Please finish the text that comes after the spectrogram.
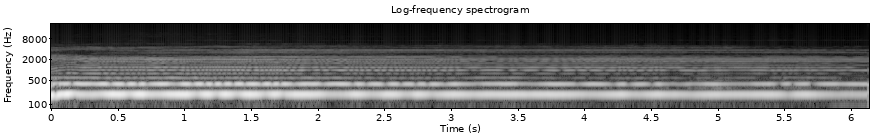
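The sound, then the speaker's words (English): A group hums together on the exhale after a deep belly breath, one long, steady low note that holds evenly for several seconds with a rich, buzzing tone. No one speaks. “And as we breathe out, that is on the exhale, is where you'll make your sound.”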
